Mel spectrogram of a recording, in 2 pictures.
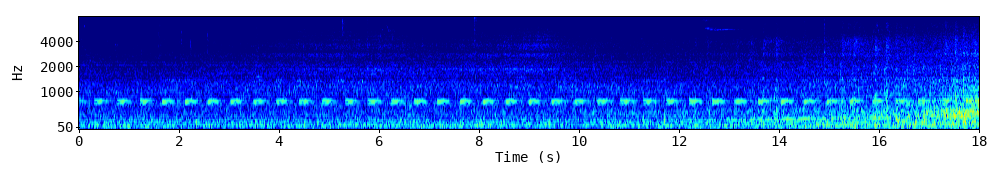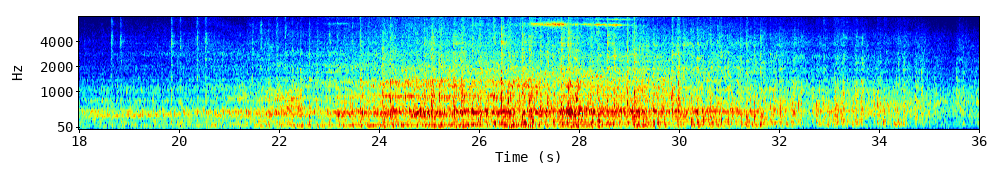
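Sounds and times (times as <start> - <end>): electric train humming: 13.3 - 36.0
train wheels clacking over joints: 13.3 - 36.0
brief high squeal: 26.9 - 29.1.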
